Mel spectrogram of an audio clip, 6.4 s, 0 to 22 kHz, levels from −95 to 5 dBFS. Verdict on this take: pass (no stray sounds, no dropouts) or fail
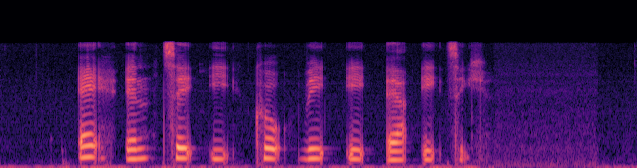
pass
